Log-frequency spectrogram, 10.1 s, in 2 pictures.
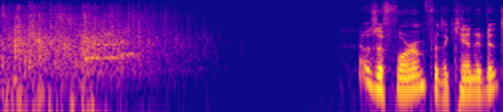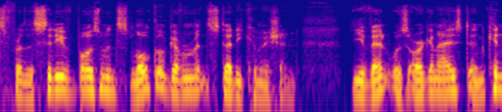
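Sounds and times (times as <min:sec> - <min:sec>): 
crowd applause: 0:00.0 - 0:02.4
speech: 0:03.6 - 0:10.0.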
